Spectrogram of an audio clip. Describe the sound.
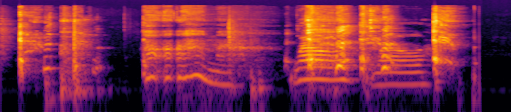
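A close, loud coughing fit: several harsh coughs come in clusters with short pauses, some rough and strained with a raspy, voiced edge, spread across a few seconds.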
